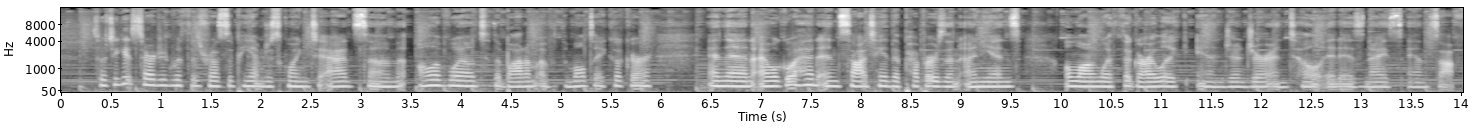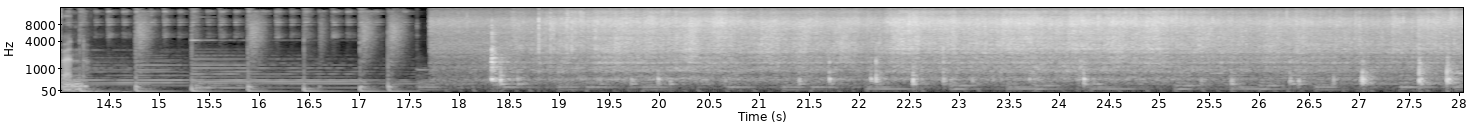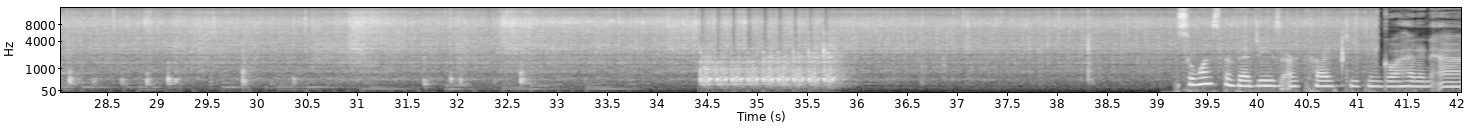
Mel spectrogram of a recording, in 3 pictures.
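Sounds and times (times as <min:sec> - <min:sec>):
vegetables sizzling in hot oil: 0:17.7 - 0:41.2
wooden spatula scraping pan: 0:17.8 - 0:33.3.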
